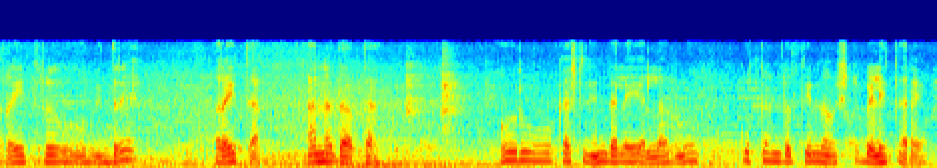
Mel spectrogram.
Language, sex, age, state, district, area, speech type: Kannada, female, 60+, Karnataka, Chitradurga, rural, spontaneous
